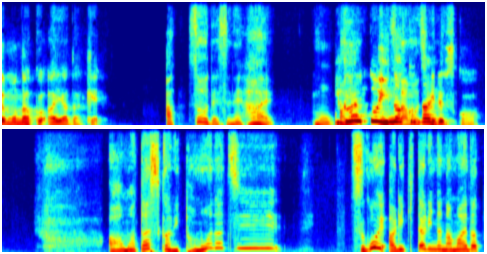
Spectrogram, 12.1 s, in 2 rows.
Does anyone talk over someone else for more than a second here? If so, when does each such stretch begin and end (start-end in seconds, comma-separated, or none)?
4.1-5.6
